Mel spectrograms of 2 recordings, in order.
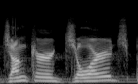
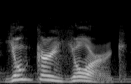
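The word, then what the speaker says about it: Junker Jörg: I don't know how you go from Martin Luther to Junker Jorg, but that's, yeah, it's spelled, it's with J, so it looks like Junker George, but yeah, it's Junker Jorg.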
